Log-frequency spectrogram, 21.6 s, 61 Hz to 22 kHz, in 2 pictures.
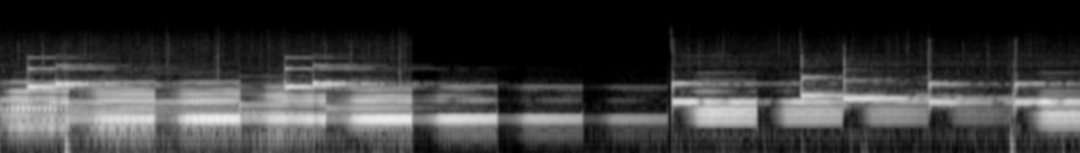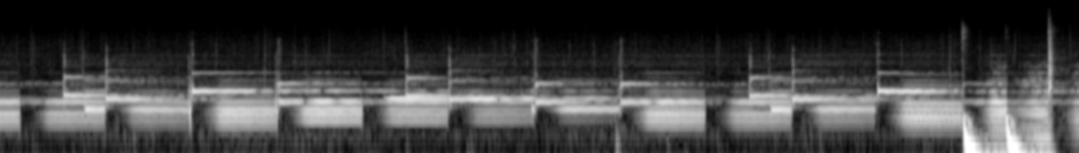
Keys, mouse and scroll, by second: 0.3 ctrl+shift+click, 0.7-1.1 scroll up 1, 1.1 click, 3.0 scroll down 1, 3.2 scroll up 1, 3.3 Tab, 3.8-4.1 scroll down 1, 4.1 right click, 5.1 click, 5.3 right click, 6.4 click, 6.9 right click, 8.2 scroll up 1, 8.2 click, 8.9 right click, 9.5-9.8 scroll up 1, 10.9 right click, 11.3 scroll up 1, 11.5 ctrl+shift+click, 11.7 right click, 11.9-12.3 scroll up 1, 12.3 click, 13.4-14.9 right drag, 15.2 ctrl+shift+click, 15.3 right click, 15.7 click, 17.0 right click, 18.1 ctrl+shift+click, 18.3 right click, 18.9 click, 19.7 scroll down 1, 19.8 right click, 20.5 scroll up 1, 20.8 ctrl+shift+click.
